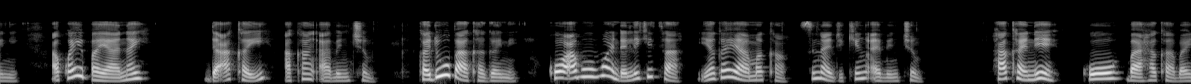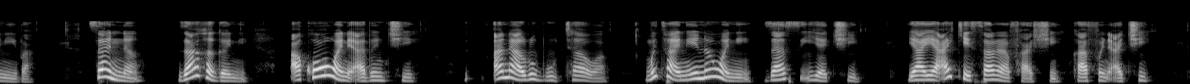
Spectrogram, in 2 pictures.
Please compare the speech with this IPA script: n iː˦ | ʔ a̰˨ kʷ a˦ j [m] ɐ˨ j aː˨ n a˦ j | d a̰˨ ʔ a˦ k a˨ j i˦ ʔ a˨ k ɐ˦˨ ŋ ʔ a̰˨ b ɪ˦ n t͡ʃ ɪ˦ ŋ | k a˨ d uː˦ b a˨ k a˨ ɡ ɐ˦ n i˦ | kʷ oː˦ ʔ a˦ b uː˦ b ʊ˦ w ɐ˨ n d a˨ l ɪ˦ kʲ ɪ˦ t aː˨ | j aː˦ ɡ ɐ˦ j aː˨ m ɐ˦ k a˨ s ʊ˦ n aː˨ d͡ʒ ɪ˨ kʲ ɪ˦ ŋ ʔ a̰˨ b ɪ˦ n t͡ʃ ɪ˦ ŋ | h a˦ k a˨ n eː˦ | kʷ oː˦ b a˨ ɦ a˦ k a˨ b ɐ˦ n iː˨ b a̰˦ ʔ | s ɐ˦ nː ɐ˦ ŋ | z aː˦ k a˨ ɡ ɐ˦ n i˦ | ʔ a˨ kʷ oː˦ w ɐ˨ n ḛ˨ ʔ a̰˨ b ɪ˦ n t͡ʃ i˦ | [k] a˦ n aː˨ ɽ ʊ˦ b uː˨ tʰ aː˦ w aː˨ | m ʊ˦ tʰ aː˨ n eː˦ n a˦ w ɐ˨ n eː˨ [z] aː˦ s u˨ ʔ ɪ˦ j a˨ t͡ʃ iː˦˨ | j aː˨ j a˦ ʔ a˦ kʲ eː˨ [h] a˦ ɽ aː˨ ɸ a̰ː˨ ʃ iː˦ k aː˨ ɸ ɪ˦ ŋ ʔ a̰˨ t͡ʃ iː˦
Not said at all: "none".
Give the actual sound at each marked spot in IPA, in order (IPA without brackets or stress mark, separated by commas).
b, ʔ, z, s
